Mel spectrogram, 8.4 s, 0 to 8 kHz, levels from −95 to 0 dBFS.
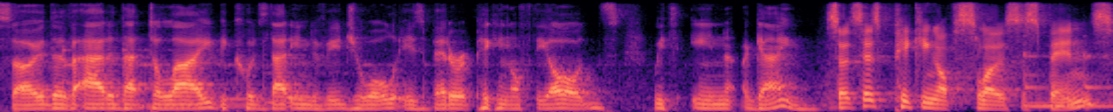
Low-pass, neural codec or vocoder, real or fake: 7.2 kHz; none; real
